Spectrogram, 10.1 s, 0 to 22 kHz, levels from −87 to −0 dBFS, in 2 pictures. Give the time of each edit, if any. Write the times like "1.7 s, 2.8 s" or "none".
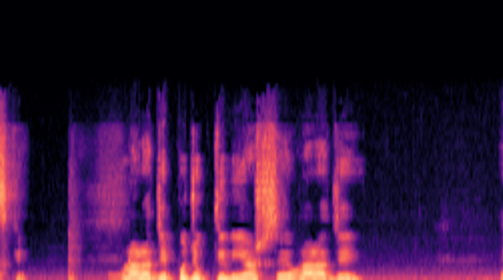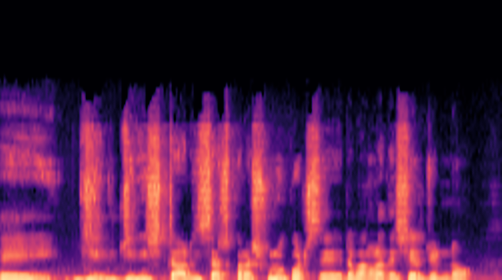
1.2 s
